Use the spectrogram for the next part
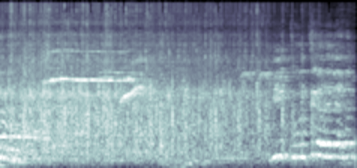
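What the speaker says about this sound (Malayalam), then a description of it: "ഹലോ, കയ്യടി തരുവാണെങ്കിൽ" Sustained audience applause filling a hall during a Malayalam stage talk, dense and steady from start to finish, with a few voices and whistles poking through the clapping.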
